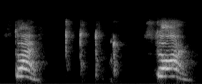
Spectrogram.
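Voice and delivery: calling out. Real, not acted. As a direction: call out across the room. Calling the dog.

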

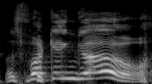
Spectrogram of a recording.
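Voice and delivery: high, loud, drawn-out battle cry; hyped-up yell. Pretend. Host joking about a steroid cycle, pumped-up yell.

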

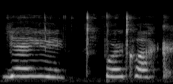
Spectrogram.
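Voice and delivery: high, loud happy cheer; yay it out, thrilled; excited cheer. Real, not acted. Cheering that drinking starts soon, excited.

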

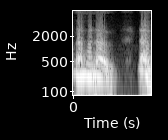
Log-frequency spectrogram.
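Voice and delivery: panicked. Acted. Elevator crashing, panic.

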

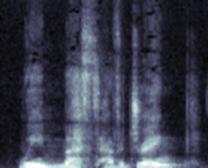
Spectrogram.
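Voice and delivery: eager, loud, rising excitement; childlike thrill, building to a high call; delighted. A narrator's reading. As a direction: gush with growing fascination. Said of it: "said Mister Weasley delightedly".

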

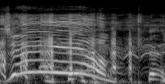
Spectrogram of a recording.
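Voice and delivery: sudden high shout of dismay; shocked damn. Retold or imitated. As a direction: yell it in disbelief. Shocked reaction to crack found.

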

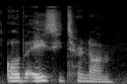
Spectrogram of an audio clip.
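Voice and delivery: normal talking voice

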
